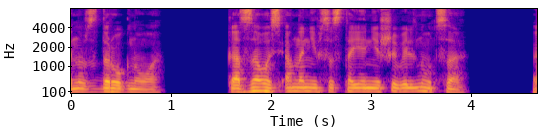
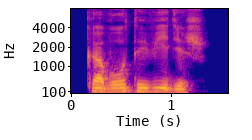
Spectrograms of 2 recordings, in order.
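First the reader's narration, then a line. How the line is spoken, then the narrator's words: Plain question. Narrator (Russian): снова спросил он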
